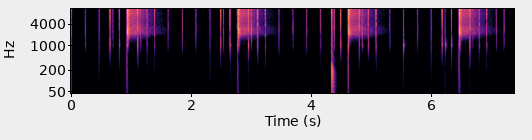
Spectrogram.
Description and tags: GlitchDybDrum2 130bpm
ABleton Live Synthesis
loop, glitch, drum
